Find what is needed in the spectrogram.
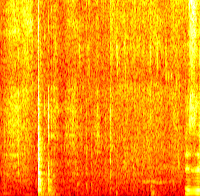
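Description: A small framed solar panel being handled and lifted off its plastic wrapping: a single sharp click about half a second in, then faint crinkling.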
